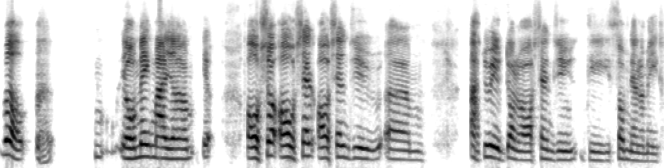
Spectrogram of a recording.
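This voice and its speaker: Podcast host, slow, bright, rambling, profane, many fillers. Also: mid-range voice, steady tone, no echo. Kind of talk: casual reaction chat.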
